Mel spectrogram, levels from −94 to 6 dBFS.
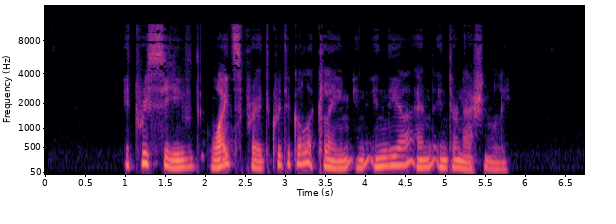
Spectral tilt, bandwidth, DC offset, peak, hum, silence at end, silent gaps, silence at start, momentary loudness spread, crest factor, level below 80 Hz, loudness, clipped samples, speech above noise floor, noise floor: -7 dB/octave; 11.5 kHz; under 0.1%; -4 dBFS; none; 0.95 s; none; 1 s; 8 LU; 22 dB; -56 dBFS; -27 LUFS; under 0.1%; 54 dB; -79 dBFS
